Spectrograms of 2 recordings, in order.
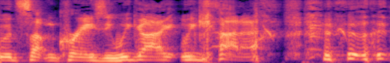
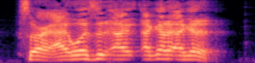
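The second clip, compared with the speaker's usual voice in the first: ordinary talk, nothing marked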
